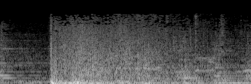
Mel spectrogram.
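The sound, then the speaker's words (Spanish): A hand grenade thrown into a trench during a battle explodes with a sudden loud boom, followed by a sustained rumbling roar and crackle that lingers without fading over the next couple of seconds. “Yuri hace una señal a Karit y el chico lanza una granada.”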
